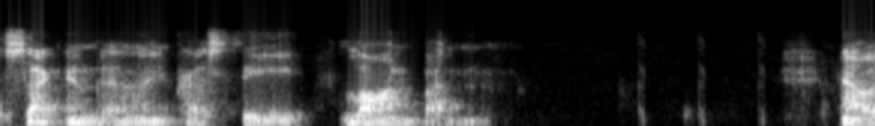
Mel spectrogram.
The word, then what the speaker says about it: ln: actually notated by this lawn x is the same as log base 3 base e of x and the way that you pronounce it is just like grass lawn kind of weird but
